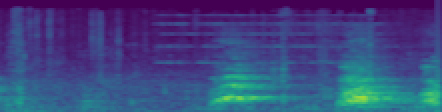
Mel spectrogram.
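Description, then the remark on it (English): Three muffled barks from two Labradors behind a glass door, moderately loud, spaced unevenly over a couple of seconds with quiet room tone between them. “Two Labradors through the glass,”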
